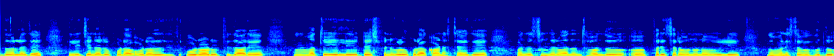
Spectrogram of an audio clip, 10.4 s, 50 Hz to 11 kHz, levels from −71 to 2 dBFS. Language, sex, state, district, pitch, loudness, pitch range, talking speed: Kannada, female, Karnataka, Chamarajanagar, 215 Hz, -23 LUFS, 210-220 Hz, 110 wpm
